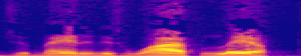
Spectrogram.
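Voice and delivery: ordinary talk

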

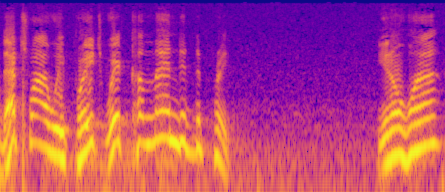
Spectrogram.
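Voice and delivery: high-pitched, urgent pulpit delivery; impassioned preaching. Real, not acted. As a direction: drive the point home high in the voice. Preacher drives the point home.

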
